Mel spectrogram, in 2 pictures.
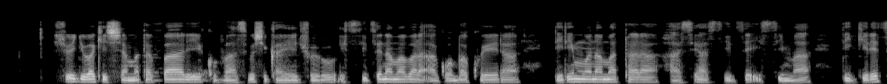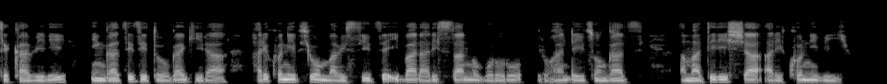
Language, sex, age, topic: Rundi, male, 25-35, education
